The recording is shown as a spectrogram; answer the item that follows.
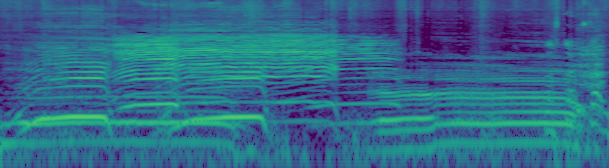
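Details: Dexter cattle mooing early in the morning for a fresh field of grass, several animals overlapping in long sustained moos, one lower voice beneath, calls running almost continuously with brief shifts in pitch.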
